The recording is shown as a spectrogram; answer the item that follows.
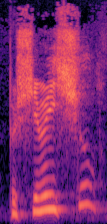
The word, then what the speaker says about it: Przemyśl: a fortress, and I'm going to try to pronounce the Polish name here, Przemyśl, which lasts for a long time.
